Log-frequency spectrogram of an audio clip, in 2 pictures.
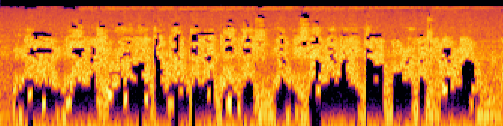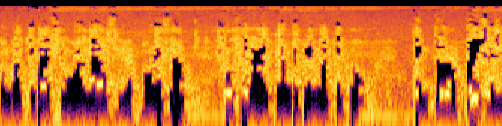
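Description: An elderly man speaks steadily into a microphone, heard through loudspeakers in a large hall.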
